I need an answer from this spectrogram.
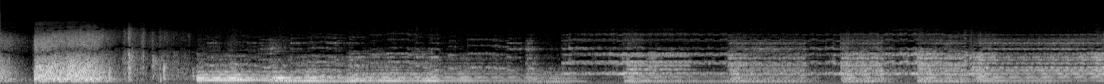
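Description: Gunshots go off from a concealed sneak gun in a Western drama: a short, loud, harsh blast at the start, followed by a swell of dramatic orchestral music that holds at a steady level.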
